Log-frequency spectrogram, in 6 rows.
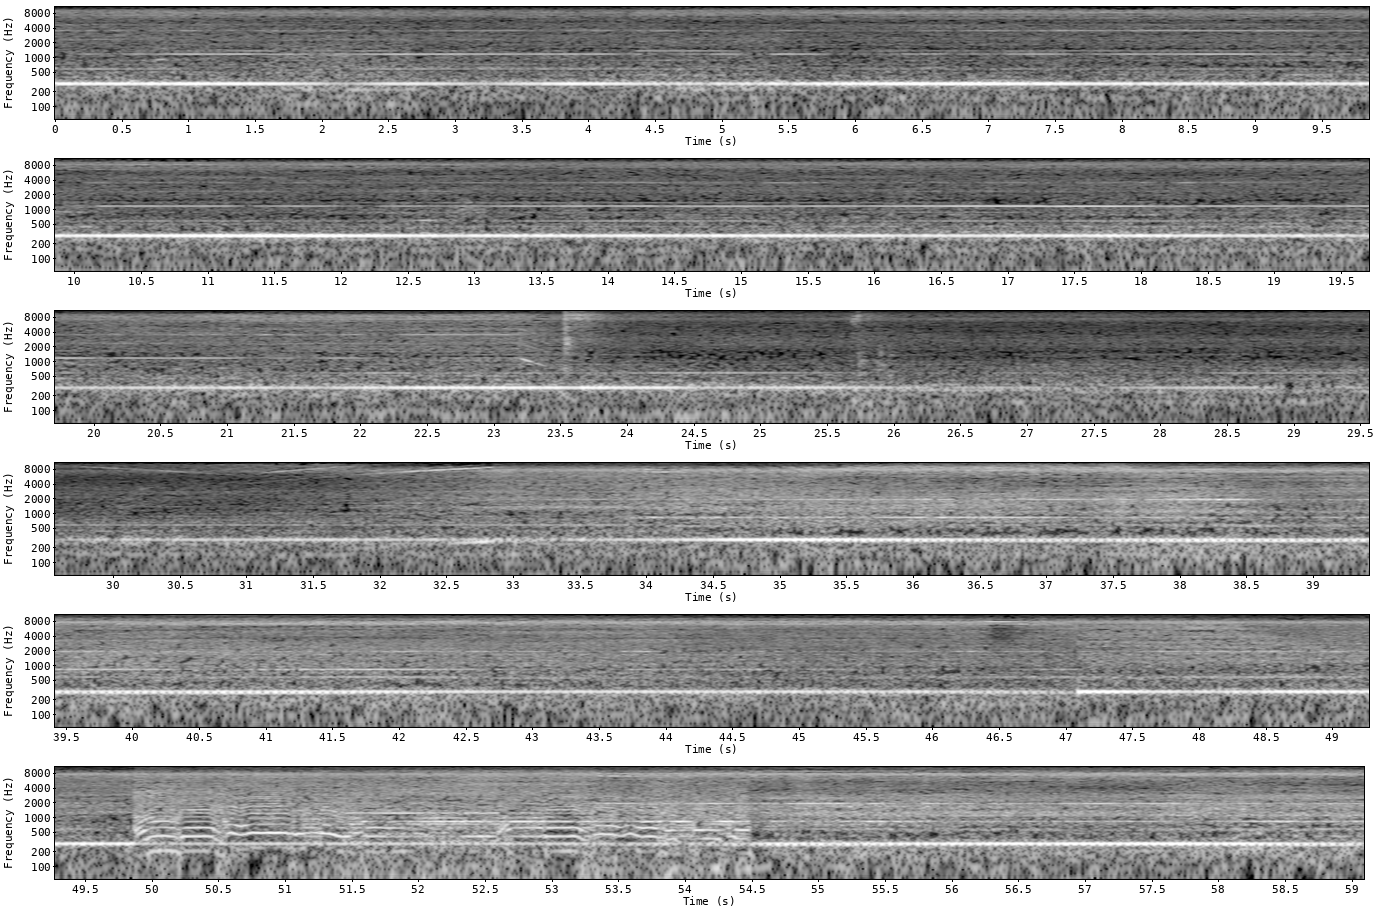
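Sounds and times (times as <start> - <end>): cnc router running: 0.0 - 59.0
sharp click: 23.5 - 23.9.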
